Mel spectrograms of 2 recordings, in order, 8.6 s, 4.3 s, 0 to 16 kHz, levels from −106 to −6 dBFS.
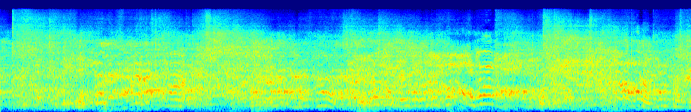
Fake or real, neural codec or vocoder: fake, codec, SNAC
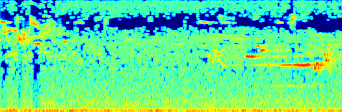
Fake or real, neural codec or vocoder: fake, vocoder, BigVGAN v2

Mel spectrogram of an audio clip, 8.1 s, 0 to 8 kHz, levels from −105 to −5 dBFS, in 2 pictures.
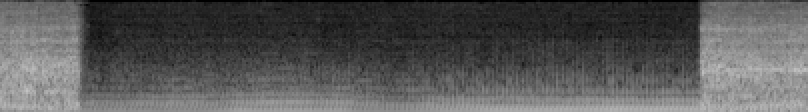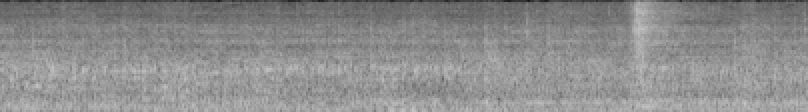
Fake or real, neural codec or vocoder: fake, codec, SNAC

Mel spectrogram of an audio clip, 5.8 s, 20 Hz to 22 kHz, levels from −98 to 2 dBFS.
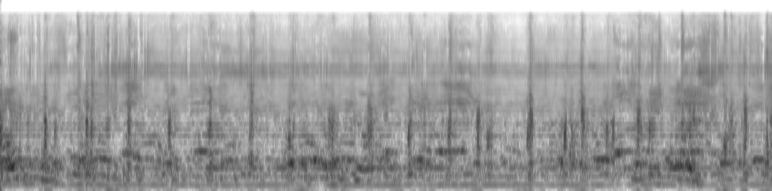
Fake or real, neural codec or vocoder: fake, vocoder, BigVGAN v2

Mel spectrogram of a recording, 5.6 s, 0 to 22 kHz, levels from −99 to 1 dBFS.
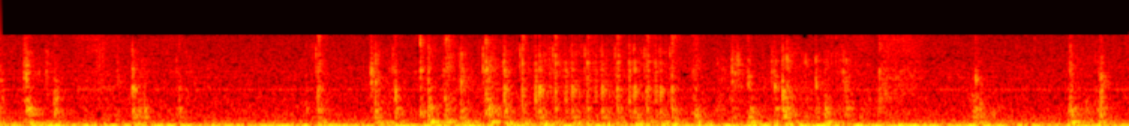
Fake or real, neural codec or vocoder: real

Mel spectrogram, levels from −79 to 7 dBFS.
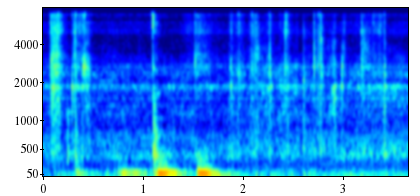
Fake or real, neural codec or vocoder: fake, codec, SNAC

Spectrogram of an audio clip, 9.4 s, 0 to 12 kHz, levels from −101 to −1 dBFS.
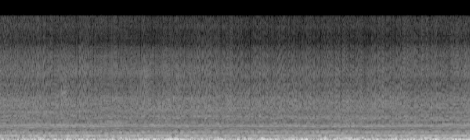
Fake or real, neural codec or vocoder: fake, vocoder, BigVGAN v2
